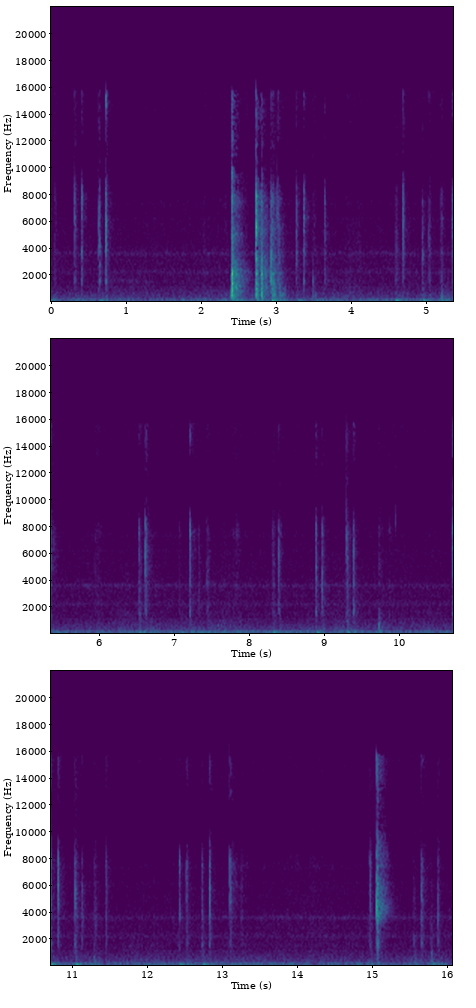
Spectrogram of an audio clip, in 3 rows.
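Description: Plastic keys of a Texas Instruments TI-30X IIS scientific calculator being pressed by hand: quick, irregular clicks, with a few louder taps about two and a half seconds in and near the end.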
